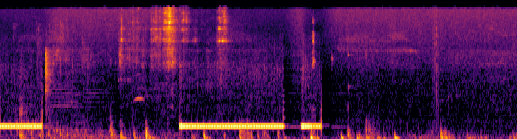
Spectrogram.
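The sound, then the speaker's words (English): An outgoing phone call rings: steady electronic ringback tones sound in a few bursts with pauses between, over a muffled low thumping and rumble in the background. No one speaks. “Or if he'll answer his phone.”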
